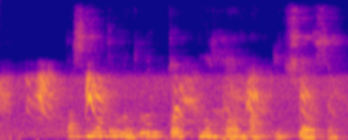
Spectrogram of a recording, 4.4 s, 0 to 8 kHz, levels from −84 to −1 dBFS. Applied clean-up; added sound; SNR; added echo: none; Bird vocalization, bird call, bird song; 2 dB; reverberation time 0.7 s.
